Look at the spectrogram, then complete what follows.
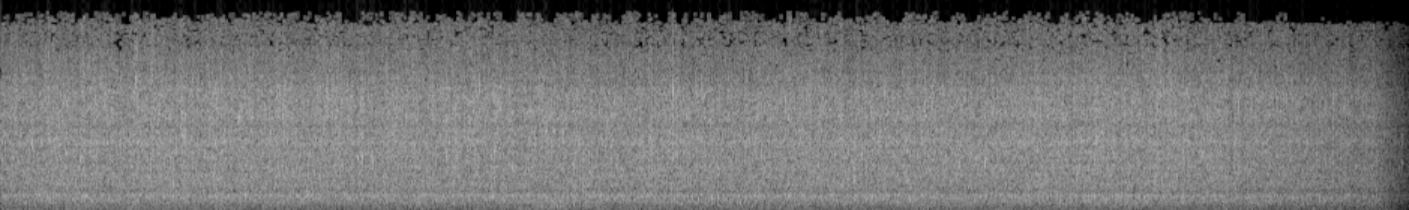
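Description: Steady rush of water spilling down a small artificial rock waterfall, fading out near the end.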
